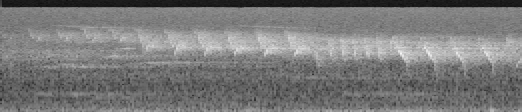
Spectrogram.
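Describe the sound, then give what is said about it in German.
Birds call in an orchard, a dense overlapping chorus of high, rapid chirps and trills running continuously, with a low rumbling background and no voices. “Wir haben in den Flächen auch seltene Vogelarten gehört und da freuen wir uns natürlich besonders darüber, denn das sind Arten, die vor allem in solchen Streuobstflächen auch vorkommen und auf die angewiesen sind.”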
